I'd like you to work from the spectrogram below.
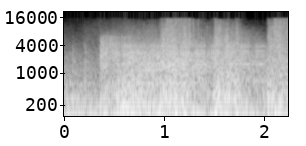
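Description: Gyrocopter's flak cannon fires during a Dota 2 match, a dense barrage of rapid booming shots blending into a continuous loud fusillade amid other game effects.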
